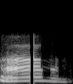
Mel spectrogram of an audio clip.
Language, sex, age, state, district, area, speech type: Assamese, male, 60+, Assam, Dhemaji, rural, conversation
